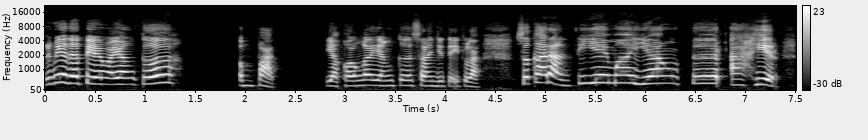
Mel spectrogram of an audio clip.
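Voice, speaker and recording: A woman's voice: high voice, animated, unhurried. A woman teaching a casual online language lesson into her own microphone, chatty and explaining with examples. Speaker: Korean language tutor.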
